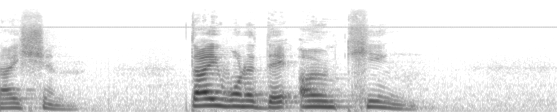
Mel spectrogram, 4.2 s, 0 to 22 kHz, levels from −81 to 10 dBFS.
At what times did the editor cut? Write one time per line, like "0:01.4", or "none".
none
